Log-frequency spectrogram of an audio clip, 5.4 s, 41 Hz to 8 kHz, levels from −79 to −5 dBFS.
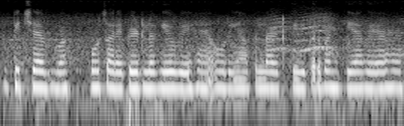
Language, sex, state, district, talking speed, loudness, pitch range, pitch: Hindi, female, Haryana, Jhajjar, 190 wpm, -14 LUFS, 195-200 Hz, 195 Hz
